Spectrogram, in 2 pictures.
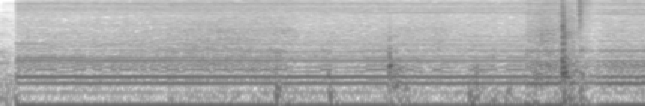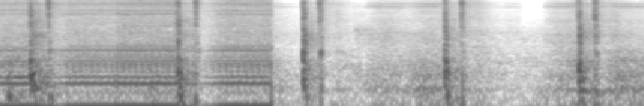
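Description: A handheld power tool's electric motor runs at a steady pitch for about six seconds, then cuts off suddenly. Sharp knocks and clicks follow near the end.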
